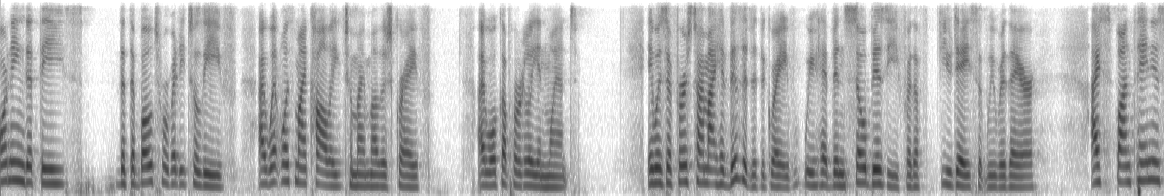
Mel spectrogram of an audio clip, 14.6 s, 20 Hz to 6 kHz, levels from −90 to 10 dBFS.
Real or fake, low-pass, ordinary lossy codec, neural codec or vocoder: fake; 5.4 kHz; Opus, 32 kbps; codec, 16 kHz, 0.8 kbps, ZipCodec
